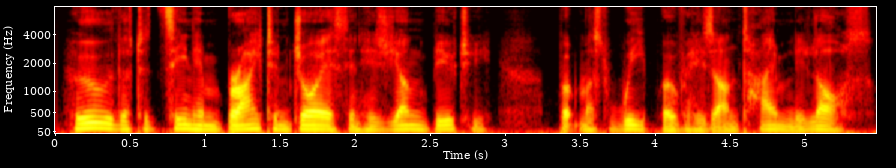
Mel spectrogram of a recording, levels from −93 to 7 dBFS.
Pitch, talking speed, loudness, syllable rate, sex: 95 Hz, 210 wpm, -21 LUFS, 5.0 syllables/s, male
